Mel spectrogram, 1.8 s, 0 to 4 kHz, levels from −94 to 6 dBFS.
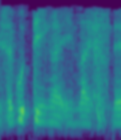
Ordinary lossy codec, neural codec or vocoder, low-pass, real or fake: MP3, 16 kbps; none; 3.6 kHz; real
